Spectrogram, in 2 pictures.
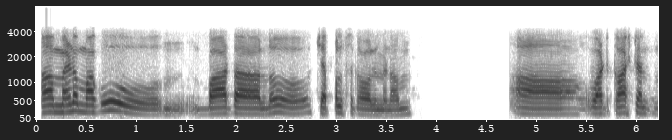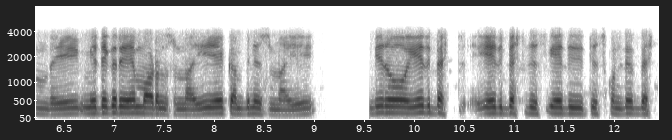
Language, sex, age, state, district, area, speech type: Telugu, male, 30-45, Andhra Pradesh, Nellore, rural, conversation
